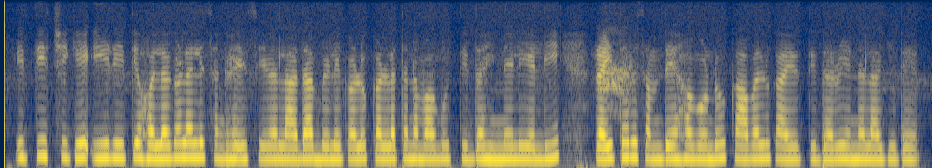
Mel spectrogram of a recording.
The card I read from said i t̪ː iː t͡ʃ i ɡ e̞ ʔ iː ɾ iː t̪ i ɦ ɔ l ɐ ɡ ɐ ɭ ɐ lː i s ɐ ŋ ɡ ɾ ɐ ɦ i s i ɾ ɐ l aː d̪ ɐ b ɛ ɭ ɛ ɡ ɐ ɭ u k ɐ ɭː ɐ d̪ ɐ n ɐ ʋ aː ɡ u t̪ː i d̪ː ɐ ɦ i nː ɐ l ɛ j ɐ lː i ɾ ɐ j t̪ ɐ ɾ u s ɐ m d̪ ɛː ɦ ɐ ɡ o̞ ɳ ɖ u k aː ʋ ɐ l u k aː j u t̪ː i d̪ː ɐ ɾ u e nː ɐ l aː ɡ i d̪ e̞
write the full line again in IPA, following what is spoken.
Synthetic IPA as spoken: i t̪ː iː t͡ʃ i ɡ e̞ ʔ iː ɾ iː t̪ i ɦ ɔ l ɐ ɡ ɐ ɭ ɐ lː i s ɐ ŋ ɡ ɾ ɐ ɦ i s i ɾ ɐ l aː d̪ ɐ b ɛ ɭ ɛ ɡ ɐ ɭ u k ɐ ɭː ɐ t̪ ɐ n ɐ ʋ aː ɡ u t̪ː i d̪ː ɐ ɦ i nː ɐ l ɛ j ɐ lː i ɾ ɐ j t̪ ɐ ɾ u s ɐ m d̪ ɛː ɦ ɐ ɡ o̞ ɳ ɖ u k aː ʋ ɐ l u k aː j u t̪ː i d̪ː ɐ ɾ u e nː ɐ l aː ɡ i d̪ e̞

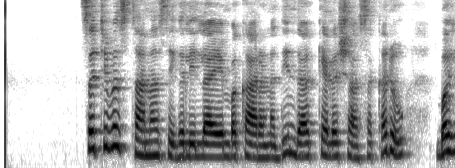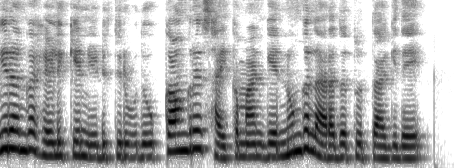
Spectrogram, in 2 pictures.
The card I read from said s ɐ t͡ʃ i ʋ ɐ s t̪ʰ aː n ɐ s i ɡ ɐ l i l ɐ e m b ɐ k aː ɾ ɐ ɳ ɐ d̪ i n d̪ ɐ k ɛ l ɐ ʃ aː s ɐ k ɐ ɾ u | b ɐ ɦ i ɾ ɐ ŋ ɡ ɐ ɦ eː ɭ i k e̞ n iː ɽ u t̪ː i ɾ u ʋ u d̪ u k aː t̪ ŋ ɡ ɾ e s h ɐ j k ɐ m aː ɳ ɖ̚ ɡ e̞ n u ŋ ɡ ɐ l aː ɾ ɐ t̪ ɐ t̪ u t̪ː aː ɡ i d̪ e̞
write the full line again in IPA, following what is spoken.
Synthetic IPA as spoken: s ɐ t͡ʃ i ʋ ɐ s t̪ʰ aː n ɐ s i ɡ ɐ l i lː ɐ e m b ɐ k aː ɾ ɐ ɳ ɐ d̪ i n d̪ ɐ k ɛ l ɐ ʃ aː s ɐ k ɐ ɾ u | b ɐ ɦ i ɾ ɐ ŋ ɡ ɐ ɦ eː ɭ i k e̞ n iː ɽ u t̪ː i ɾ u ʋ u d̪ u k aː ŋ ɡ ɾ e s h ɐ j k ɐ m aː ɳ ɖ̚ ɡ e̞ n u ŋ ɡ ɐ l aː ɾ ɐ d̪ ɐ t̪ u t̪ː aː ɡ i d̪ e̞

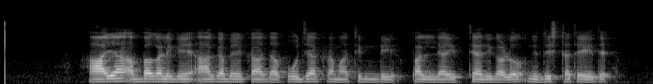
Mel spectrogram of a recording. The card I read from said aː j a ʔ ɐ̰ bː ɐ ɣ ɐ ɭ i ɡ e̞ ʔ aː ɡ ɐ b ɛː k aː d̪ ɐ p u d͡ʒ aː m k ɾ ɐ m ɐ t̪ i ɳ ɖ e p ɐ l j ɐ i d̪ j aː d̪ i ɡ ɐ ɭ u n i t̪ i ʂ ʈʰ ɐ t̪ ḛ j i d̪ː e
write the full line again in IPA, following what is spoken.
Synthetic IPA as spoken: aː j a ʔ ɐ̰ bː ɐ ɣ ɐ ɭ i ɡ e̞ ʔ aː ɡ ɐ b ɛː k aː d̪ ɐ p uː d͡ʒ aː k ɾ ɐ m ɐ t̪ i ɳ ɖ i p ɐ l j ɐ i t̪ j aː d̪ i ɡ ɐ ɭ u n i d̪ i ʂ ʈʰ ɐ t̪ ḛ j i d̪ e

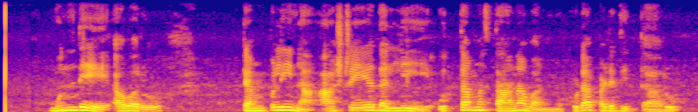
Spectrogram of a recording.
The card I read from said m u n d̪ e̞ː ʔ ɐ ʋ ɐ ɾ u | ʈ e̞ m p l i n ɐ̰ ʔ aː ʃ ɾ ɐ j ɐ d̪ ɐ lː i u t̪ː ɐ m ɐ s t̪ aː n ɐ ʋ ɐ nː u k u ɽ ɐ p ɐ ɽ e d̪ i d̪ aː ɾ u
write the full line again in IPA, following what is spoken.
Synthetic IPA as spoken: m u n d̪ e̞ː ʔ ɐ ʋ ɐ ɾ u | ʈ e̞ m p l i n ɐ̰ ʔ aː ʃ ɾ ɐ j ɐ d̪ ɐ lː i u t̪ː ɐ m ɐ s t̪ʰ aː n ɐ ʋ ɐ nː u k u ɽ ɐ p ɐ ɽ e d̪ i d̪ː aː ɾ u

